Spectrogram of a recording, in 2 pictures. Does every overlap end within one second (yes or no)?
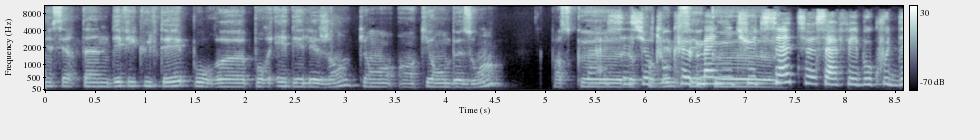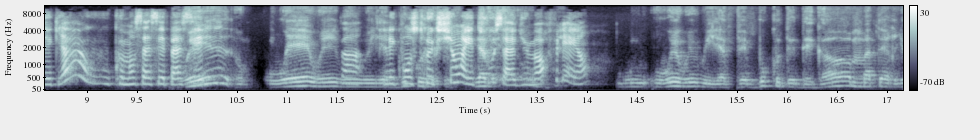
no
